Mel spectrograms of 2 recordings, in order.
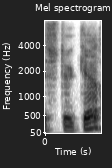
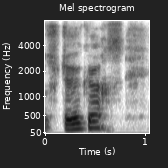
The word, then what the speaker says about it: Steuckers: Ah ben ça dépend à qui je m'adresse. Si je m'adresse à un compatriote francophone, je dirais Steukers. Si je m'adresse à un néerlandophone, Steukers.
